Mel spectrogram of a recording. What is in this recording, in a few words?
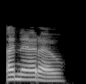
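"anatto", English, British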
